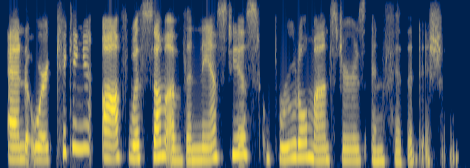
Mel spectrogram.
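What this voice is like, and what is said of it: Midwestern American accent. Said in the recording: “I feel like I said nastiest, really Midwest there.”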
